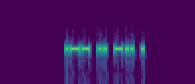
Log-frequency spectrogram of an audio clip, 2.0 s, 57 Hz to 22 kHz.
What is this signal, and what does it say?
Morse code, heard as a keyed tone, about 44 wpm, 700 Hz. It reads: WIDE
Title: Sets of 4 Words - New Word Drill - 45wpm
